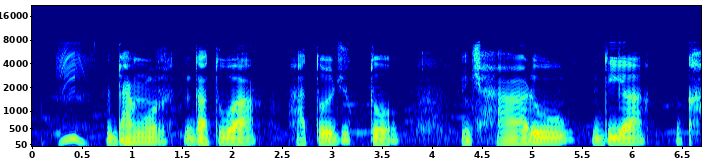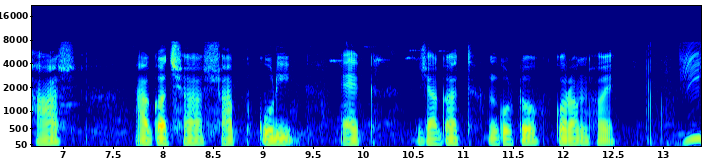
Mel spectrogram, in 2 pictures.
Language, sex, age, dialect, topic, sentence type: Bengali, male, 18-24, Rajbangshi, agriculture, statement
